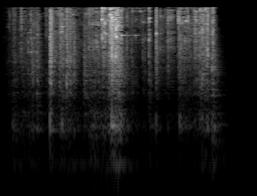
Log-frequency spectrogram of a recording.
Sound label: glass pieces broken rummage in metal container; zapsplat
